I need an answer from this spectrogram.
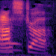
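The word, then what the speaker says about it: Astraphobia: But, astrophobia. – Astrophobia? – Astra. Let me spell it for you. A-S-T-R-A phobia. Astra. A-S-T-R-A. – Oh.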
